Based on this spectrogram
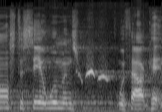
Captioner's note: whistles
